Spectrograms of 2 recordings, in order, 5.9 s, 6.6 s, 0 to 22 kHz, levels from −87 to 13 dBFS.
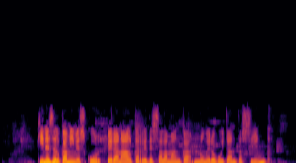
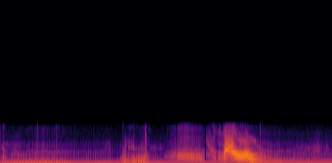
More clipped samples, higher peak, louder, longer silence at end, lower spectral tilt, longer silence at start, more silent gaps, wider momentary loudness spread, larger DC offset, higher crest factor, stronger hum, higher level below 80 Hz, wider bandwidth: neither; first, -2 dBFS vs -8 dBFS; first, -18 LUFS vs -23 LUFS; first, 0.55 s vs 0 s; about the same, -5.5 dB/octave vs -6.5 dB/octave; first, 0.75 s vs 0 s; neither; second, 11 LU vs 25 LU; second, under 0.1% vs 3%; about the same, 16 dB vs 18 dB; neither; first, -58 dBFS vs -64 dBFS; first, 7.6 kHz vs 5.4 kHz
